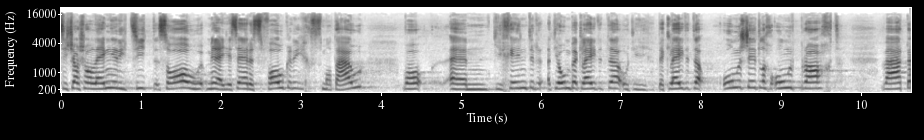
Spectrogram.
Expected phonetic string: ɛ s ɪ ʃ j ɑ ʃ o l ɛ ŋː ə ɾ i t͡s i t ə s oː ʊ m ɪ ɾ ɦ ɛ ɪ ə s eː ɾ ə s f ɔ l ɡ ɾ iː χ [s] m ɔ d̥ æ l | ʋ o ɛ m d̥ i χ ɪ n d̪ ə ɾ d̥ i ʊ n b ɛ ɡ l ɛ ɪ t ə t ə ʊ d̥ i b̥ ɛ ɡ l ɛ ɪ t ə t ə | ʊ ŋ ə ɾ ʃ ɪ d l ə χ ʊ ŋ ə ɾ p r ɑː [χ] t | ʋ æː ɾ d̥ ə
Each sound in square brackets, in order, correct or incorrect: correct, correct

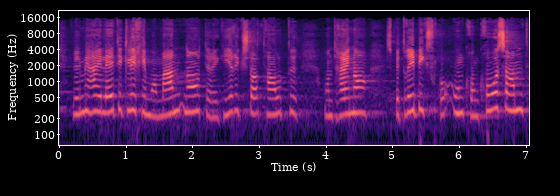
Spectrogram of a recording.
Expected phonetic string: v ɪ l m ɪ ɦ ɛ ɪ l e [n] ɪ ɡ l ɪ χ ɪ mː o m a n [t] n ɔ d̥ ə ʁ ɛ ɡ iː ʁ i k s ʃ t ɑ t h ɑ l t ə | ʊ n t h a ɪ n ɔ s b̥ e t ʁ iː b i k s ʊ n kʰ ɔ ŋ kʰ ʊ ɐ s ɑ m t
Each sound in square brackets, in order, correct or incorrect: incorrect: d, correct

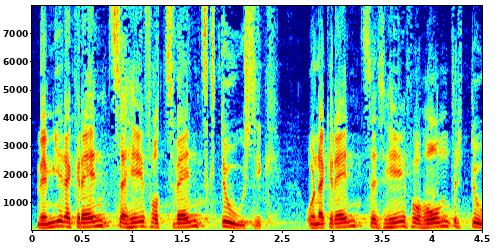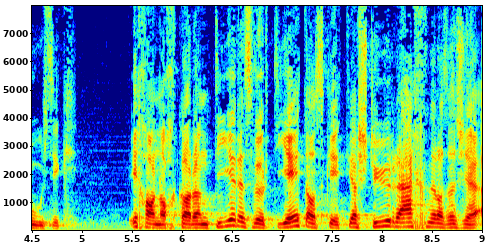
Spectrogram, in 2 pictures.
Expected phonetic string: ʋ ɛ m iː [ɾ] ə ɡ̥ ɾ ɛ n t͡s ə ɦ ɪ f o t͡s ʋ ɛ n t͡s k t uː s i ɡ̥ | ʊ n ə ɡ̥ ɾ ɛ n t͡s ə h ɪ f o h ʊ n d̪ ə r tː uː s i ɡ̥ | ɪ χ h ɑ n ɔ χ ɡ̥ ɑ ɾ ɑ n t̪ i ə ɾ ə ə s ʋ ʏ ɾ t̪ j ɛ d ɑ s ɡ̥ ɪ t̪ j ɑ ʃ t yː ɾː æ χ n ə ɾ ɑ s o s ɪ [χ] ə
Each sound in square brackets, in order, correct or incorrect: correct, incorrect: ʃ

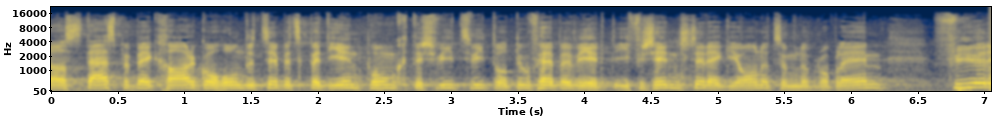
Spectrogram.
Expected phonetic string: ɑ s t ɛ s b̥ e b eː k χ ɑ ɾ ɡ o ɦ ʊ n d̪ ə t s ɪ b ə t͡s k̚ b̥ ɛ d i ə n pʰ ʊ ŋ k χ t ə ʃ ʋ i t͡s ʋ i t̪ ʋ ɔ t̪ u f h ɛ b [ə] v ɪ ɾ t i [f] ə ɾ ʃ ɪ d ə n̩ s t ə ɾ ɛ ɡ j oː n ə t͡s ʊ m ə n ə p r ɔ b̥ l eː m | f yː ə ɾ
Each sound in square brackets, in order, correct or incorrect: correct, correct

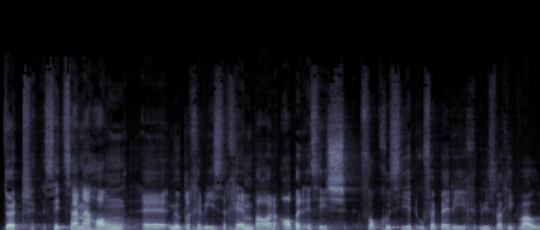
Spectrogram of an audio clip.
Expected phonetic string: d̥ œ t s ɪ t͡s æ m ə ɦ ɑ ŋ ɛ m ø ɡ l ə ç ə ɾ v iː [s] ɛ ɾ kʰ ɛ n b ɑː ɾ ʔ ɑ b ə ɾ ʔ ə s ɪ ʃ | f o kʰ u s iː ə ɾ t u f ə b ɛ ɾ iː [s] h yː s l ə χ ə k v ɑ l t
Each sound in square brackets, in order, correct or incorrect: correct, incorrect: χ

